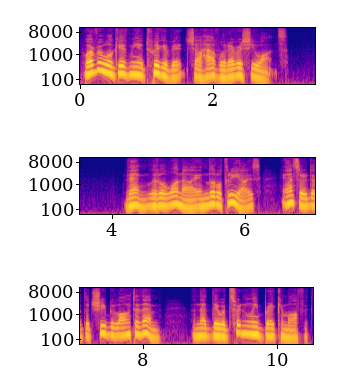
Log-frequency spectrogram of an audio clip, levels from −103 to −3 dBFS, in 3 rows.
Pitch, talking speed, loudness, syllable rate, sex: 145 Hz, 215 wpm, -19 LUFS, 5.8 syllables/s, male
